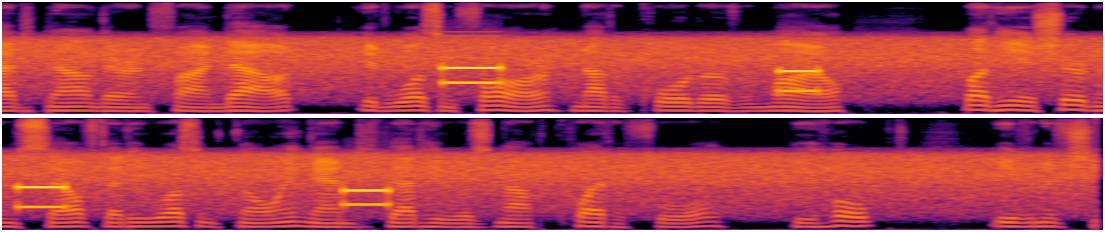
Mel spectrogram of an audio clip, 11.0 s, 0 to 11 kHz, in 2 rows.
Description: DTMF, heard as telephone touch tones, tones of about 220 ms, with speech in English. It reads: # 2 2 4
